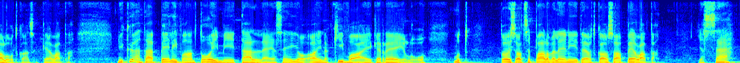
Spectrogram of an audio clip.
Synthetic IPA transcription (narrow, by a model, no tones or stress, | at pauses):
ɑlṵːt̪kɑ̰nsɑkkḛlɑ̰t̪ɑ̰ | nykyæːnt̪æːpeliʋɑːnt̪oimiːt̪ælːḛːjɑseejoːʔɑinɑkiʋɑːeikæreilṵːmut̪ | t̪oisɑlt̪sepɑlʋeleːniːt̪æjot̪kɑosɑːpelɑ̰t̪ɑ | jɑsæ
